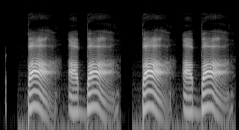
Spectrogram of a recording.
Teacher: para el alfabeto fonético internacional, su nombre es oclusiva bilabial sonora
